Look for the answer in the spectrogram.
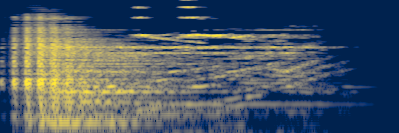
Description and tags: Guitar stuttering and sliding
